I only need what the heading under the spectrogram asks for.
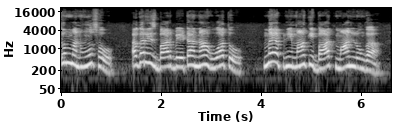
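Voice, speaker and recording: A woman's voice: high voice, slow, lo-fi sound. A woman voicing a cold, threatening husband. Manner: blunt, threatening.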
